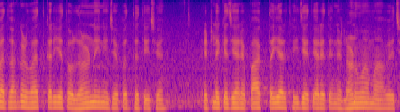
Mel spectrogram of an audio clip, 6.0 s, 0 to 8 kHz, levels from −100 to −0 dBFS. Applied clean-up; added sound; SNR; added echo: none; none; none; none.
